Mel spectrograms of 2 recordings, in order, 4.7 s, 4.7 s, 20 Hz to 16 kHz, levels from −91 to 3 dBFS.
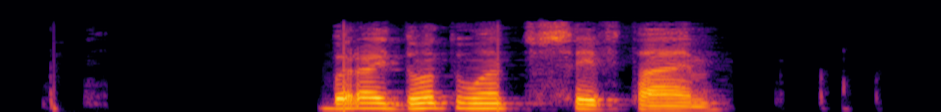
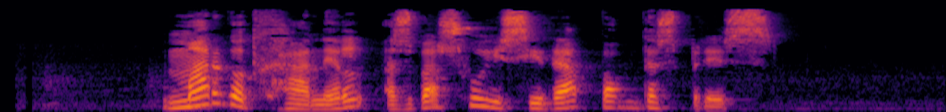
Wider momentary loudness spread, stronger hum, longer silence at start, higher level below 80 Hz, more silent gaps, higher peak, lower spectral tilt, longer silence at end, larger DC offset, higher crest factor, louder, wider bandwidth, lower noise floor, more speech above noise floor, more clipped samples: about the same, 9 LU vs 7 LU; neither; first, 1.6 s vs 0.8 s; first, -58 dBFS vs -82 dBFS; neither; first, -2 dBFS vs -8 dBFS; first, -6.5 dB/octave vs -2 dB/octave; first, 1.1 s vs 0.85 s; neither; second, 18 dB vs 24 dB; first, -17 LUFS vs -28 LUFS; second, 7.8 kHz vs 11.5 kHz; first, under -90 dBFS vs -71 dBFS; first, over 74 dB vs 42 dB; neither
